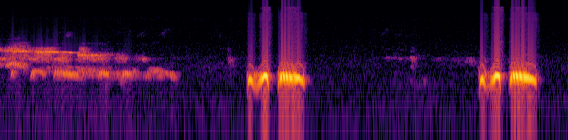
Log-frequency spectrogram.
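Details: Spotted dove in 'thổ' voice giving 'thúc gù' urging coos, used to provoke other doves: after a faint, scratchy opening, two low coo pairs about three seconds apart, each a short hooked note then a longer steady one.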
